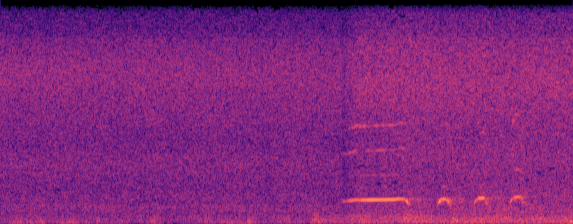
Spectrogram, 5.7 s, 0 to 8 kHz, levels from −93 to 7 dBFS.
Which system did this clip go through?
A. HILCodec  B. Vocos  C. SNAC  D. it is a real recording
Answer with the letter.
D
